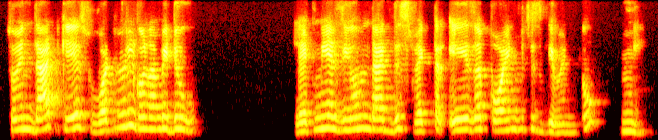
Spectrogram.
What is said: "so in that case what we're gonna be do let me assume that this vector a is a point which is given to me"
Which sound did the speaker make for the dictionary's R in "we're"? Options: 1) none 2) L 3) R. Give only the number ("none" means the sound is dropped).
2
